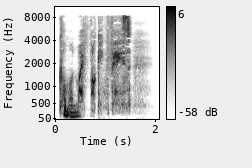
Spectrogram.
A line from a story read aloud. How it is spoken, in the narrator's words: he whispered again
